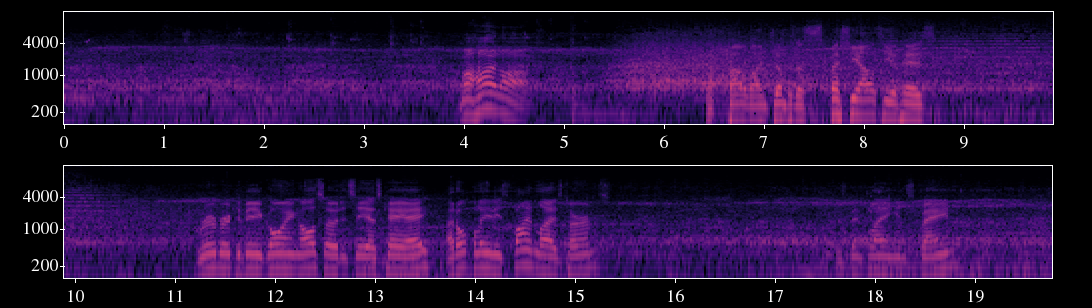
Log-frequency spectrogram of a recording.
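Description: A large indoor crowd murmurs and cheers, echoing through a big hall.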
